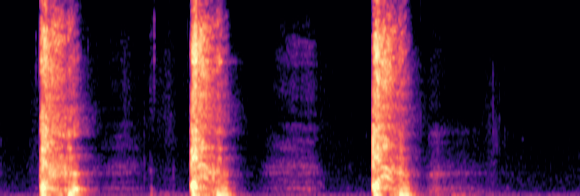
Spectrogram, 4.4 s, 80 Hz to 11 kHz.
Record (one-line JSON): {"three_cough_length": "4.4 s", "three_cough_amplitude": 8934, "three_cough_signal_mean_std_ratio": 0.33, "survey_phase": "alpha (2021-03-01 to 2021-08-12)", "age": "18-44", "gender": "Male", "wearing_mask": "No", "symptom_headache": true, "symptom_onset": "4 days", "smoker_status": "Never smoked", "respiratory_condition_asthma": false, "respiratory_condition_other": false, "recruitment_source": "REACT", "submission_delay": "2 days", "covid_test_result": "Negative", "covid_test_method": "RT-qPCR"}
